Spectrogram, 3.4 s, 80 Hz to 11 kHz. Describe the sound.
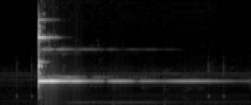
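A single struck 432-hertz healing tone rings out with a sharp onset, then holds as a clear, bright steady pitch over a soft low hum, slowly fading on its own.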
